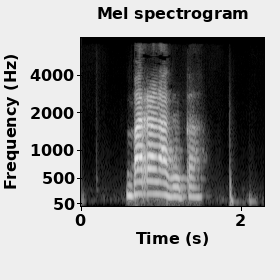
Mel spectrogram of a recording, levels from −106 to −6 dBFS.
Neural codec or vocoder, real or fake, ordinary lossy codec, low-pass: codec, 16 kHz, 1 kbps, X-Codec, HuBERT features, trained on general audio; fake; MP3, 48 kbps; 7.2 kHz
